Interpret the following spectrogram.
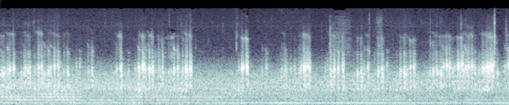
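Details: Chorus of courting wood frogs, many short hoarse clucks overlapping in bursts, with a steady low hum in the background.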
